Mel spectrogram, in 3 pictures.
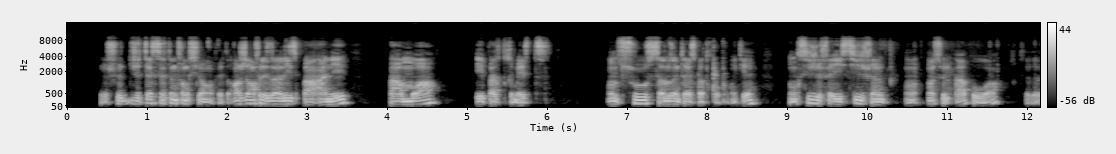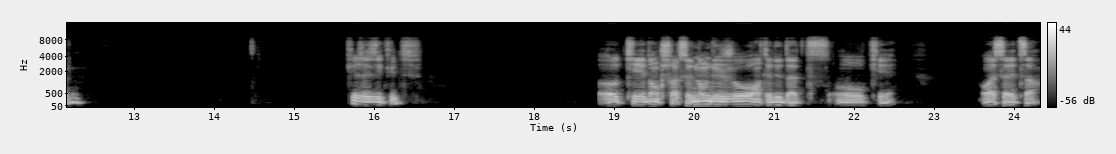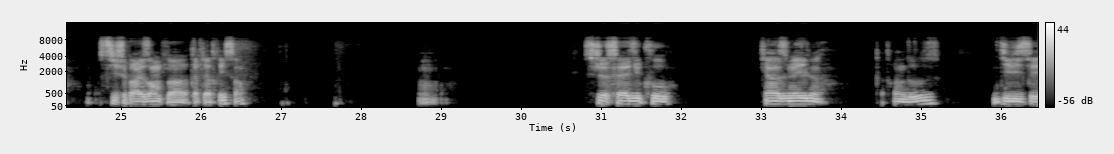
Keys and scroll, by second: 10.5 Right, 11.4 BackSpace, 13.2 a, 26.9 c, 27.2 a, 27.5 l.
